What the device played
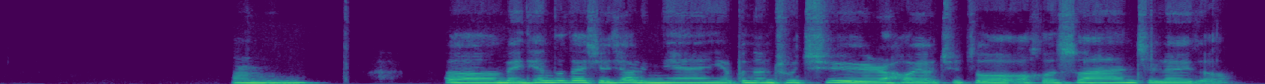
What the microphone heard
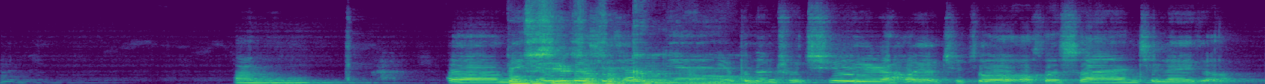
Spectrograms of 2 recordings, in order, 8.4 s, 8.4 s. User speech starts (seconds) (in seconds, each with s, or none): 3.4 s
